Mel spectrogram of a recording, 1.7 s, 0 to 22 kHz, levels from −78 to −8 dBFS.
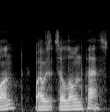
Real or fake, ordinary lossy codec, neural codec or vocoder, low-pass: real; AAC, 48 kbps; none; 7.2 kHz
